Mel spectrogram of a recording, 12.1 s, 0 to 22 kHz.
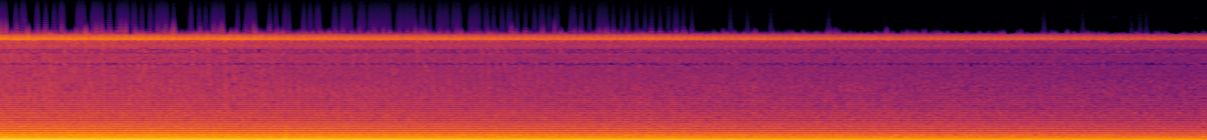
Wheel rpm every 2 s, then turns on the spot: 0, 0, 0, 0, 0, 0.
none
